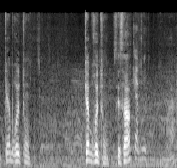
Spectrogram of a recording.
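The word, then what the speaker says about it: Capbreton: à alors apparemment dit j'ai appris qu'on disait pas Cape Breton mais Cabreton Creton c'est ça Cabreton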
